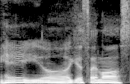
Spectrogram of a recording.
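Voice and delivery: soft, slow, high, sheepish and embarrassed. Retelling how Goku admits losing: imitating an embarrassed Goku. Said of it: "Goku's a little embarrassed".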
